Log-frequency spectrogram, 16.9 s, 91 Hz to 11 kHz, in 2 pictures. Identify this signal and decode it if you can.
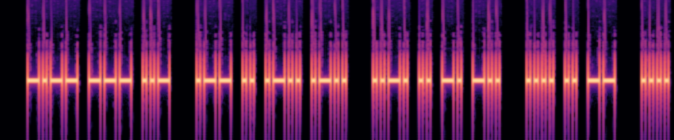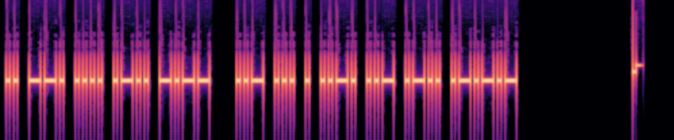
Morse code, heard as a keyed tone, about 25 wpm, 700 Hz. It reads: YOU WILL FIND HIM HIGHLY USEFUL.
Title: Sentences from Top 1100 Words 25wpm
